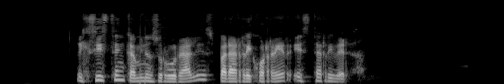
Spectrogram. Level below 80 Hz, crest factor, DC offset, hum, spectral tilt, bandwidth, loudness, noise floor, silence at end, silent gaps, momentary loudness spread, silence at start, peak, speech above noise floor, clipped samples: -66 dBFS; 22 dB; under 0.1%; none; -5.5 dB/octave; 11.5 kHz; -24 LUFS; -76 dBFS; 1.4 s; none; 9 LU; 0.75 s; -4 dBFS; 52 dB; under 0.1%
